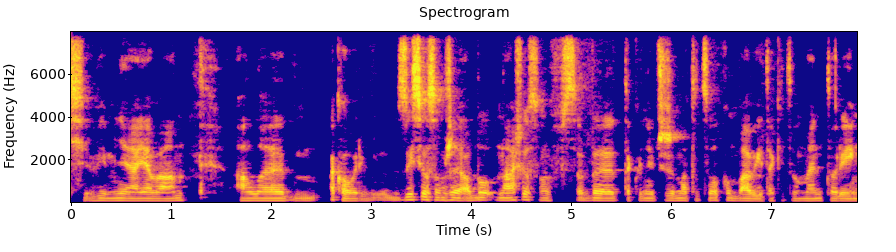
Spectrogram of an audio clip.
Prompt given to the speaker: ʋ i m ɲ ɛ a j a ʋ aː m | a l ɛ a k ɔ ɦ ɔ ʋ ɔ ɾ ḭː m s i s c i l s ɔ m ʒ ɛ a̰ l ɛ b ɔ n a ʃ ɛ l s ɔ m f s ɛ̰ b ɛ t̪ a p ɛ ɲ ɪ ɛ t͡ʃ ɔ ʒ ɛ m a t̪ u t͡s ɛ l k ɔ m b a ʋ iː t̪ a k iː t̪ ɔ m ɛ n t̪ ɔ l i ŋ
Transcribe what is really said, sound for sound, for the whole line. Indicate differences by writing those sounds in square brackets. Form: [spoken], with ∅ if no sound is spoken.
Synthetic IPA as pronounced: ʋ i m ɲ ɛ a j a ʋ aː m | a l ɛ a k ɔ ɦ ɔ ʋ ɔ ɾ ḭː m [z] i s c i l s ɔ m ʒ ɛ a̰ l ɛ b ɔ n a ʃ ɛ l s ɔ m f s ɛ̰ b ɛ t̪ a [k] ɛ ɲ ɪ ɛ t͡ʃ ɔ ʒ ɛ m a t̪ [ɔ] t͡s ɛ l k ɔ m b a ʋ iː t̪ a k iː t̪ ɔ m ɛ n t̪ ɔ [ɾ] i ŋ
